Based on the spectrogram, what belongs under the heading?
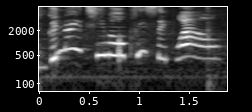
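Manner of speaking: high, loud sing-song goodnight; high sweet goodnight. Acted. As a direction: coo it up high like to a pet.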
